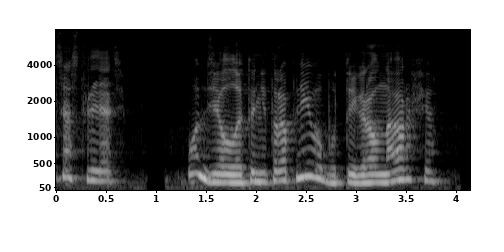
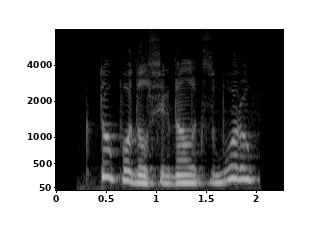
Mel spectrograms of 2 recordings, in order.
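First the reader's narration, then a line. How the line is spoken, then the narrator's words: Gloomy question. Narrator (Russian): мрачно спросил Агамемнон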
